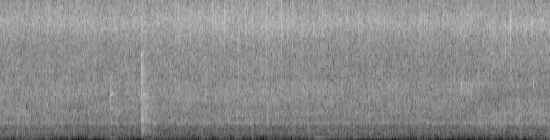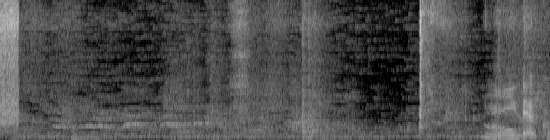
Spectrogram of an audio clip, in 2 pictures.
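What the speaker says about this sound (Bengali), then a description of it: "আর এই হচ্ছে যে মাটনটা কষা হচ্ছে।" Mutton is stir-fried in a pan with a steady bubbling sizzle that drops quieter midway, broken by occasional stirring clatter, while someone speaks over it.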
